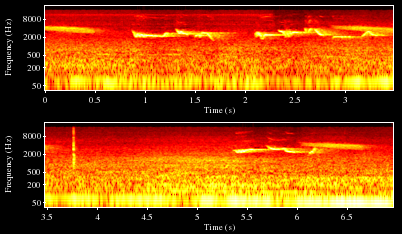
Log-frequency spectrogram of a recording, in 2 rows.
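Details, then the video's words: Mistle thrush singing on a spring morning, March or April 2010: short loud whistled phrases around mid-high pitch, delivered in bursts with brief pauses, a steady low background hum throughout. "Misteldrossel mit Gesang"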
